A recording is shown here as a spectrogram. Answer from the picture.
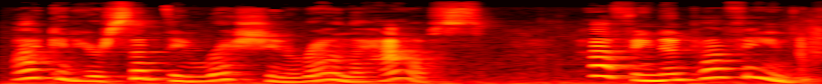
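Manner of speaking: high, anxious little mouse voice; child mouse scared of night noises; worried Little Mouse. Acted. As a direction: whisper a fear to your big brother.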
